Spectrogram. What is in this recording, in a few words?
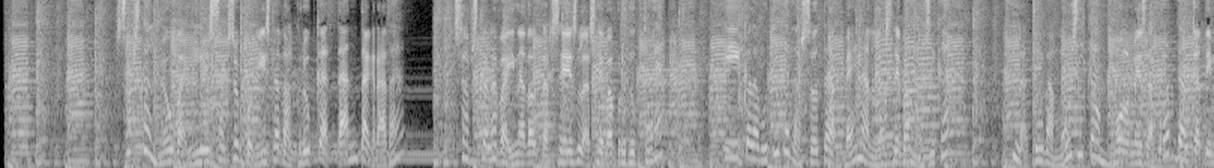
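Catalan, female, Commercial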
